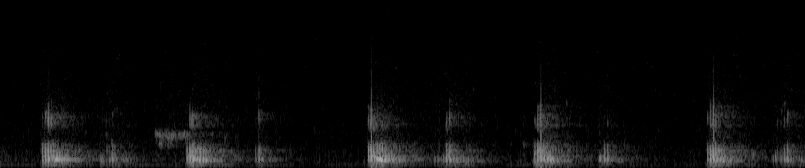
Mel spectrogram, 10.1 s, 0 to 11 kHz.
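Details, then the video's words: Resting cat purring with added reverb, deep throaty rumbles arriving in pairs of long and short pulses, each pair roughly two seconds apart, with near silence between them. "10 Minutes Of Cat Purring Sound With Reverb Effect"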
